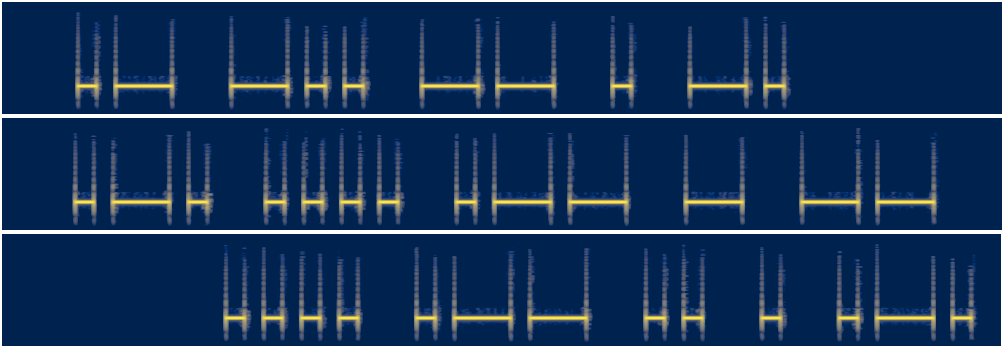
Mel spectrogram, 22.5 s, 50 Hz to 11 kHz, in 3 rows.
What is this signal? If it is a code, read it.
Morse code, heard as a keyed tone, about 8 wpm, 800 Hz. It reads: ADMEN RHWTM HWIER
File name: CW / DET / 1 3 1500C S B 8wpm 4141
